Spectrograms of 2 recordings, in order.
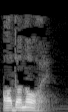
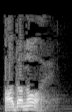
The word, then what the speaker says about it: Adonai: And when the Jews would come to YHWH, they would pronounce it Adonai. Adonai.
